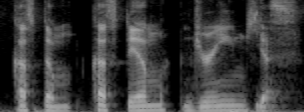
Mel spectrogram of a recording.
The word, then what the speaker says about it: cuSTEM: pretty interesting names like custom custom dreams yes it'll be pronounced like custom dreams yep but it's spelled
